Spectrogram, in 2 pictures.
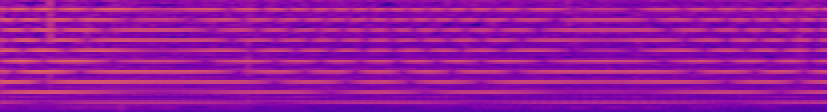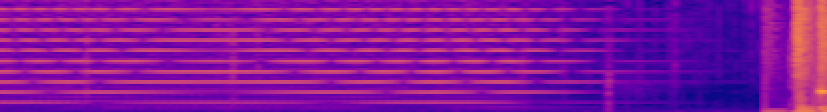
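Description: Synthesizer drone for a logo intro: a held chord of steady electronic tones with a slow, sweeping shimmer, fading out about five seconds in.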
